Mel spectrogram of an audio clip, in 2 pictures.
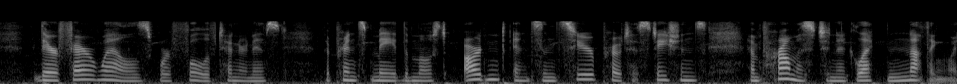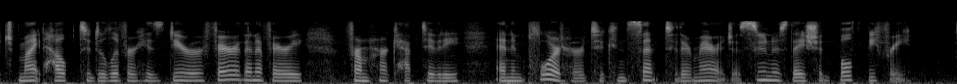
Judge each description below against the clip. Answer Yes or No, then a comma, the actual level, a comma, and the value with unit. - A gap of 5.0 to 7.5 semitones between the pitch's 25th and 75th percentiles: No, average, 3.1 semitones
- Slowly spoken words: No, average, 155 wpm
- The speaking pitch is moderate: Yes, medium, 175 Hz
